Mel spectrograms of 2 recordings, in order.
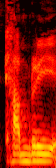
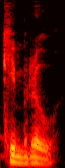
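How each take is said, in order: First: The name is said the Welsh way. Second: The name is said as it is spelled. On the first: The speaker calls it right. "It's Camry instead of" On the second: The speaker calls it wrong. "how you write it"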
